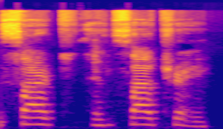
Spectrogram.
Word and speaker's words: Sartre: Camus and Sartre. Sartre. Yeah. I can pronounce Sartre.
